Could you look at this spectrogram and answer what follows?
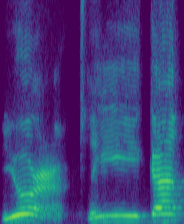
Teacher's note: یا کو عین سے ملانا ہے، تو کو ایک الف مقدار کھینچ کے پڑھنا ہے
